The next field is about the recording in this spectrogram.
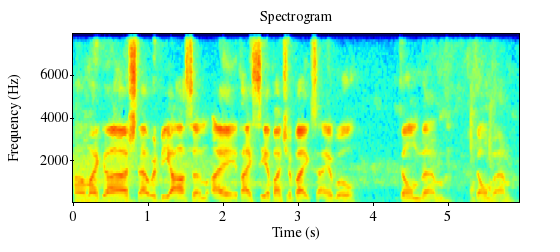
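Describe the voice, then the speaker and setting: A man's voice: on the high side, moderate pace, fairly bright tone, a little hiss or hum. A man chatting casually to viewers as he walks city streets, greeting them by name and pointing out sights. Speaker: live-stream walking vlogger. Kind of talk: casual live-stream chat to viewers. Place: outdoors on city streets, walking. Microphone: handheld gimbal camera mic.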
